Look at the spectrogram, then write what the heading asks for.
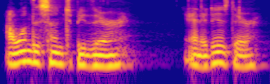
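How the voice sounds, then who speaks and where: A woman from Russia, thoughtfully talking over her painting process in a hesitant, musing way with many pauses. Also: a bass voice, steady tone, mellow. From Moscow, Russia. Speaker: painter and channel host. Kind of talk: reflective voice-over while painting.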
